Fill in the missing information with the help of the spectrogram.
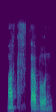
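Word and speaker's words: مكتب: Ini mim, fathah, terus ka-nya sukun, ta-nya fathah, terus ba-nya dhammah tanwin gitu.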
